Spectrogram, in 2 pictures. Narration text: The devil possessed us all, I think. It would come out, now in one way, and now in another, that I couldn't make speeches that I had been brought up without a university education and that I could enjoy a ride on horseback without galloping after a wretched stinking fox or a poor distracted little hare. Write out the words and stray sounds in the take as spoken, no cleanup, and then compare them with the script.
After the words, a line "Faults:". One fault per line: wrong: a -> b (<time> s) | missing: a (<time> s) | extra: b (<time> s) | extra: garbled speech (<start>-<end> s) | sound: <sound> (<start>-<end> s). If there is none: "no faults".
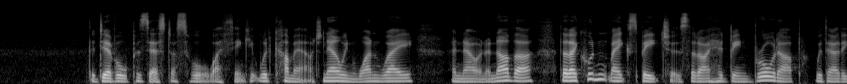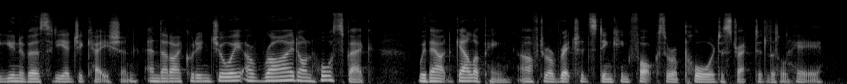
The devil possessed us all, I think. It would come out, now in one way, and now in another, that I couldn't make speeches that I had been brought up without a university education and that I could enjoy a ride on horseback without galloping after a wretched stinking fox or a poor distracted little hare.
Faults:
no faults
